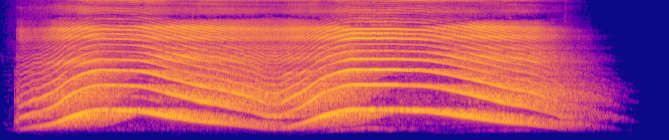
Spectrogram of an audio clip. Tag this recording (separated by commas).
Motor vehicle (road), Siren, Alarm, Vehicle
